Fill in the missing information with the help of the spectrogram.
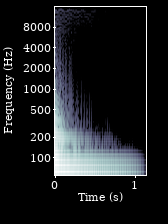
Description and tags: Just some hand-made analog modular kick drums
Synth, Analog, Recording, Modular, Kick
